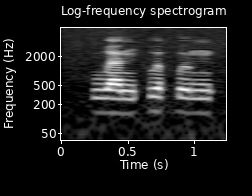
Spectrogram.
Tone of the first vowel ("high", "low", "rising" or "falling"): low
